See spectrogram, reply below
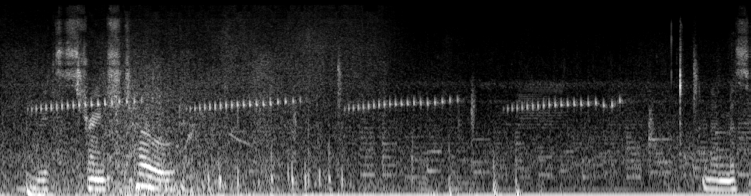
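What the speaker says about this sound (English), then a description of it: "Maybe it's a strange toad." Regular trilled croaks from a toad in the video game GTA NoPixel recur roughly every second and a half, with people talking over the steady game ambience.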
